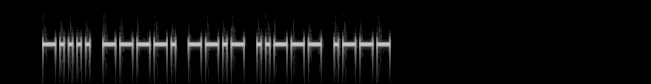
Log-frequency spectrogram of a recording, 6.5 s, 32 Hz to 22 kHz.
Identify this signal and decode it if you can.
Morse code, heard as a keyed tone, about 29 wpm, 700 Hz. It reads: 69Q2J
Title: Code Groups - 5 Letter:Numbers - 28wpm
